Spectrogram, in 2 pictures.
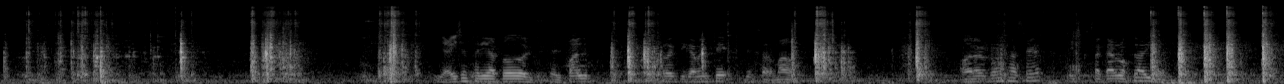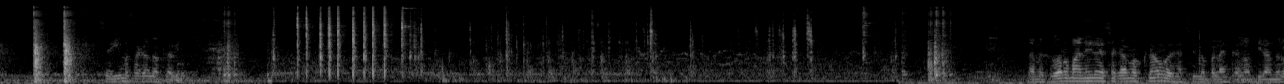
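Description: Wooden boards knock and clatter as they are moved.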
